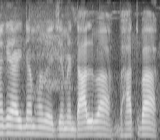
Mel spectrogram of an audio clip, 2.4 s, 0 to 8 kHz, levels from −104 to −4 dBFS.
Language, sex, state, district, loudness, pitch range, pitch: Hindi, male, Bihar, East Champaran, -19 LUFS, 130-145 Hz, 135 Hz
